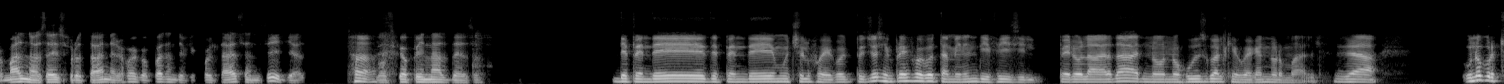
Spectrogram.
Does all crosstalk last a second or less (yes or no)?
yes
